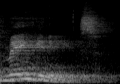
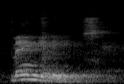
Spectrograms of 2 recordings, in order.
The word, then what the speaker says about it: manganese: colors gray stuff is manganese manganese my friend Larry one of my co-workers says manganese is the only mineral that rhymes with mac and cheese it's a good way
